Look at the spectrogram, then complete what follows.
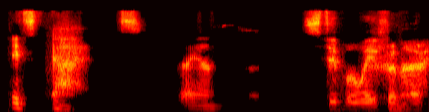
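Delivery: very soft, hushed, gritty luchador wrestler voice. Describing how a character's voice turned out, the speaker does a gritty luchador voice. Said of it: "it just turns into this gritty luchador voice".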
